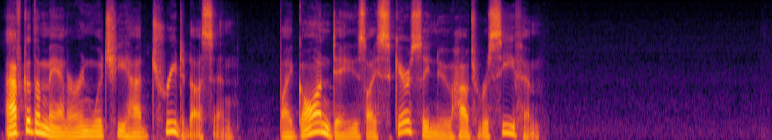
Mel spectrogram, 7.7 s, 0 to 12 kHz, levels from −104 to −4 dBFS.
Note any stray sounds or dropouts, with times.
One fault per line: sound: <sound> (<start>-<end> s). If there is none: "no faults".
no faults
